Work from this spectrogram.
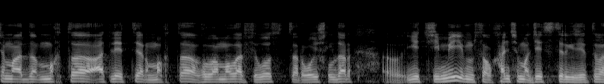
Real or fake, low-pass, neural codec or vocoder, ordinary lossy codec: real; 7.2 kHz; none; none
